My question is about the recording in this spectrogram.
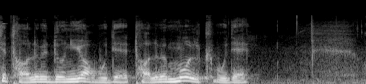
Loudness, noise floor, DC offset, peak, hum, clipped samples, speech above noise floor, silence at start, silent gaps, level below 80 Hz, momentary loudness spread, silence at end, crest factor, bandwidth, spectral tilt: -10 LUFS; -37 dBFS; under 0.1%; 0 dBFS; none; under 0.1%; 27 dB; 0 s; none; -36 dBFS; 12 LU; 0 s; 10 dB; 8 kHz; -9.5 dB/octave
